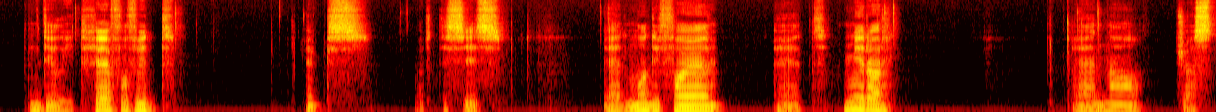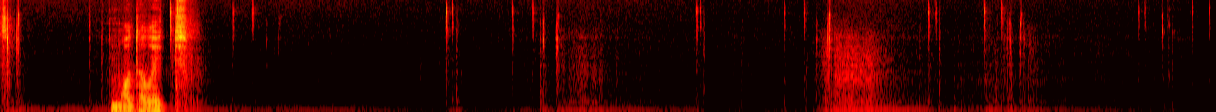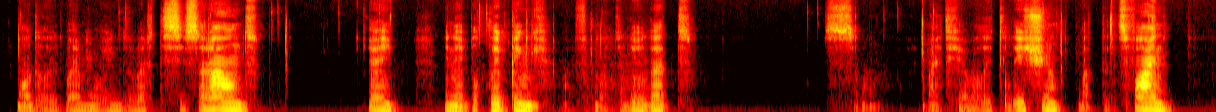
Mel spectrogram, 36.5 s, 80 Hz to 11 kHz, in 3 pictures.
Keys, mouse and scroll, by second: 0.8-1.8 drag, 2.9 x, 6.0-6.7 drag, 6.7-8.9 middle drag, 10.8 click, 12.2 g, 14.5 click, 14.8 g, 17.3 click, 17.6 g, 20.0 click, 20.3 g, 22.0 click, 22.3 g, 24.1 middle click, 24.1 click, 24.4 g, 26.0 click, 26.0 middle click, 26.3 g, 27.7 shift+middle click, 29.1 click, 30.2 g, 33.2 click, 33.5 g.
